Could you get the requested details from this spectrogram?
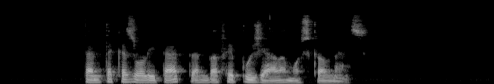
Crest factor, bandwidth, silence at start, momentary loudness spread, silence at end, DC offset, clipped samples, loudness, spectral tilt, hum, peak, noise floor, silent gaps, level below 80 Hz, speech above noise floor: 18 dB; 11 kHz; 0.85 s; 7 LU; 1.3 s; under 0.1%; under 0.1%; -27 LUFS; -5.5 dB/octave; none; -10 dBFS; -68 dBFS; none; -54 dBFS; 42 dB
